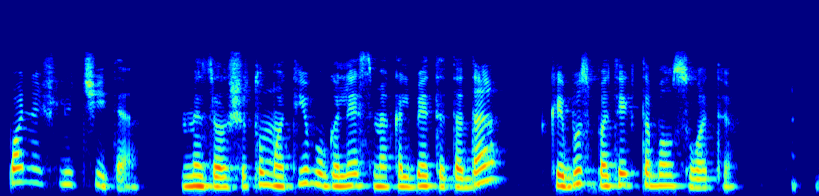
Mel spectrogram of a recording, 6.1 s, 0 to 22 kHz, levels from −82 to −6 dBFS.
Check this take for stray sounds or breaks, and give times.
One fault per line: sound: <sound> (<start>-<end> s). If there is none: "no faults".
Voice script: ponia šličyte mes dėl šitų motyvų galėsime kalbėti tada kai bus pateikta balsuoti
no faults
